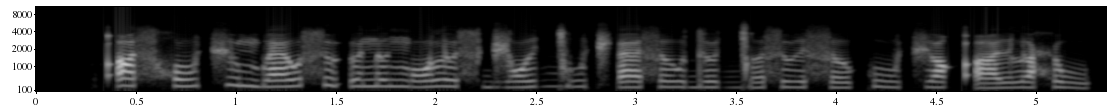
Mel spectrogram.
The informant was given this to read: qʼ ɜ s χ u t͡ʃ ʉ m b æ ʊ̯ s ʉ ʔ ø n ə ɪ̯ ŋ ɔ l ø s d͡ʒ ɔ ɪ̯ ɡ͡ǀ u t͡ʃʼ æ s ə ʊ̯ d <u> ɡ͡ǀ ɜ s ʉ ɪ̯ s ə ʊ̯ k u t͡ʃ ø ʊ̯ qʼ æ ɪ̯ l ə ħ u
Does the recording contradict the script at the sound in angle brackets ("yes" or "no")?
yes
